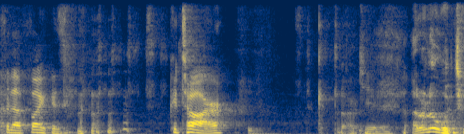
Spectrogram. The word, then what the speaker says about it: Kattar: Qatar. Cater. I don't know which one's right now. Is it Cater or Qatar? Cater. It's Cater. Cater. For sure, Cater.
